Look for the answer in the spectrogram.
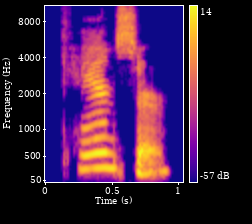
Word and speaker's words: Cancer: Câncer, os emocionados, em inglês, são descritos pela mesma palavra, sem o acento circunflexo. Então a pronúncia muda um pouquinho, ó. Cancer.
